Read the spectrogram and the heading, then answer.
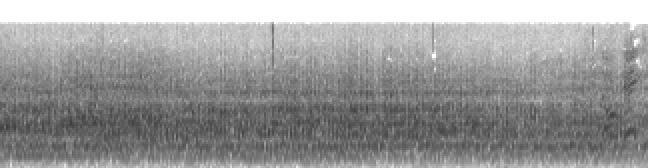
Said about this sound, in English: Set your brakes, rev the engine up, see that it's hitting on both mags, and if it is, take her off.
